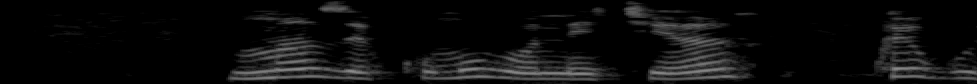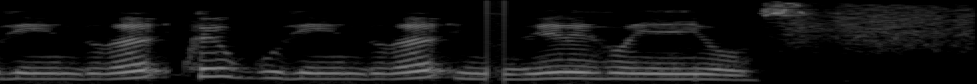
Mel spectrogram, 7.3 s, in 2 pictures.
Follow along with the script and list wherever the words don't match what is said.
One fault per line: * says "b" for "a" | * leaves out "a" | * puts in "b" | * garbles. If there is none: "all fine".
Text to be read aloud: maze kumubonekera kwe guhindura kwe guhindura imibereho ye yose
all fine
